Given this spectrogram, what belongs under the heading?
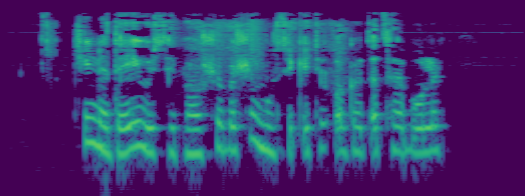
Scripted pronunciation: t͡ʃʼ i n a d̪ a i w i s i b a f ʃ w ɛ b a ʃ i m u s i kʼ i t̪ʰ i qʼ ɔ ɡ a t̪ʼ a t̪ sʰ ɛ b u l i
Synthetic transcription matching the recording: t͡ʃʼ i n a d̪ a i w i s i b a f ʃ w ɛ b a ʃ i m u s i kʼ i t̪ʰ i qʼ ɔ ɡ a t̪ʼ a t̪ sʰ ɛ b u l i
